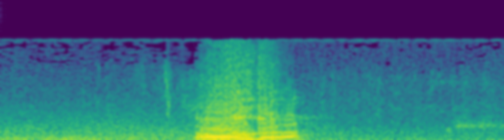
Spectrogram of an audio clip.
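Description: A young man exclaims loudly, close to a microphone.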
